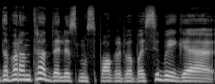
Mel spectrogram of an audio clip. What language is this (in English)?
Lithuanian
